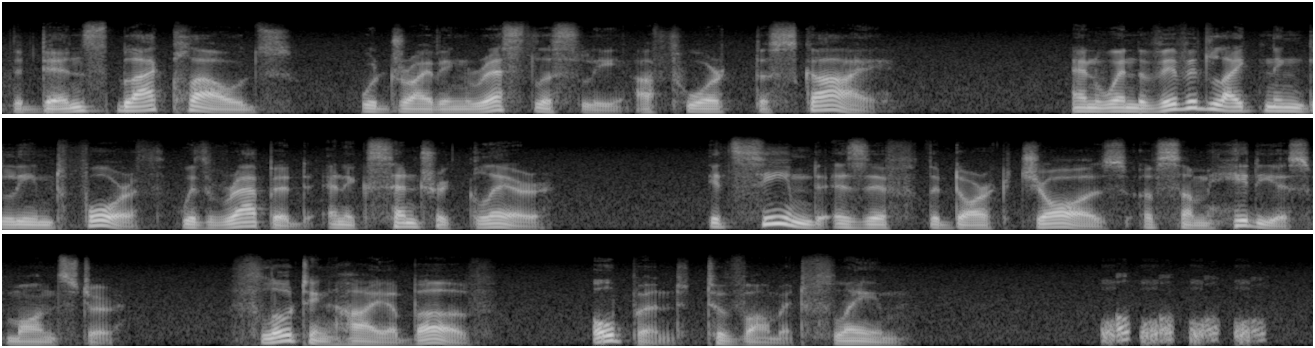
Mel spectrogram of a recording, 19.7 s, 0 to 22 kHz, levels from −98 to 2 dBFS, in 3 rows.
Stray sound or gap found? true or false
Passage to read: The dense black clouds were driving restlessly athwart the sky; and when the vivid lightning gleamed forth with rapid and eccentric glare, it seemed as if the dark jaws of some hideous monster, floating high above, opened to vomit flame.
true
